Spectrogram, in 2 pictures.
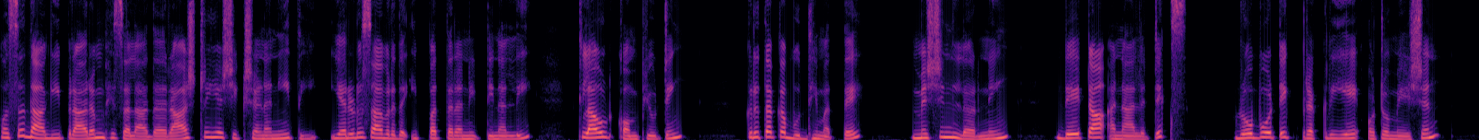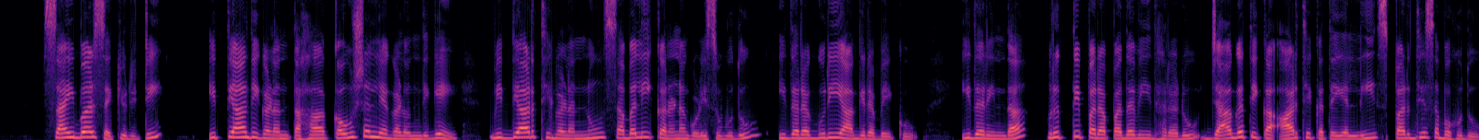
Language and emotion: Kannada, neutral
